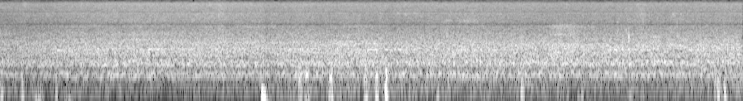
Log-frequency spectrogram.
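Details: Thousands of honey bees in a flying swarm deciding on a new log hive; steady, even droning buzz fills the air, broken by a few soft thumps.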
